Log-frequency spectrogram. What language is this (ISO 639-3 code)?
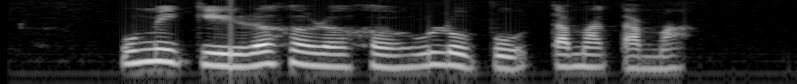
dru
